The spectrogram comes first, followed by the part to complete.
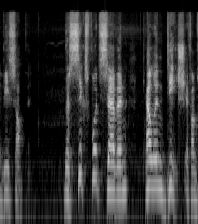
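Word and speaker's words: Diesch: The 6'7" Kellen Deesch, if I'm saying his name right. It's D-I-E-S-C-H. I'm pretty sure you pronounce it Deesch.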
